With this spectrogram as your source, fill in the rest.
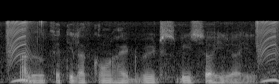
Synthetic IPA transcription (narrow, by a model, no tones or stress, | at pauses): a̰ɹukʰet̪ilakːɔnɦajɖbiɖsbisɔɦiɾɔɦi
